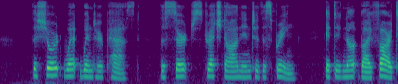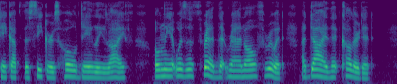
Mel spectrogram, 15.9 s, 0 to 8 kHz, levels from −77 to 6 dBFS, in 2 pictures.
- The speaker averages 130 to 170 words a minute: Yes, average, 145 wpm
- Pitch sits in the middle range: Yes, medium, 175 Hz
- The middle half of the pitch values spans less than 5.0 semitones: Yes, average, 2.9 semitones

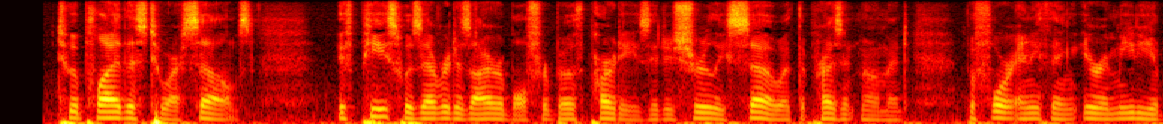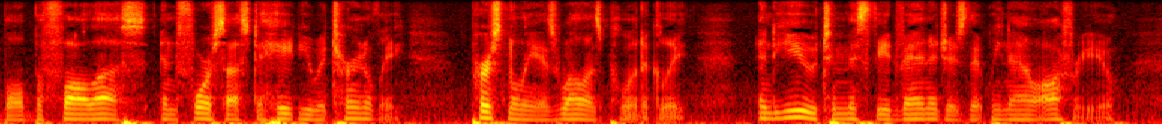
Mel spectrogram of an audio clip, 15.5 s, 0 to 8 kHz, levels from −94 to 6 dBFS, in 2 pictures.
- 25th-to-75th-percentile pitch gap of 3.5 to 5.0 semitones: No, average, 2.9 semitones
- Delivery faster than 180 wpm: Yes, average, 190 wpm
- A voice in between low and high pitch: No, low, 125 Hz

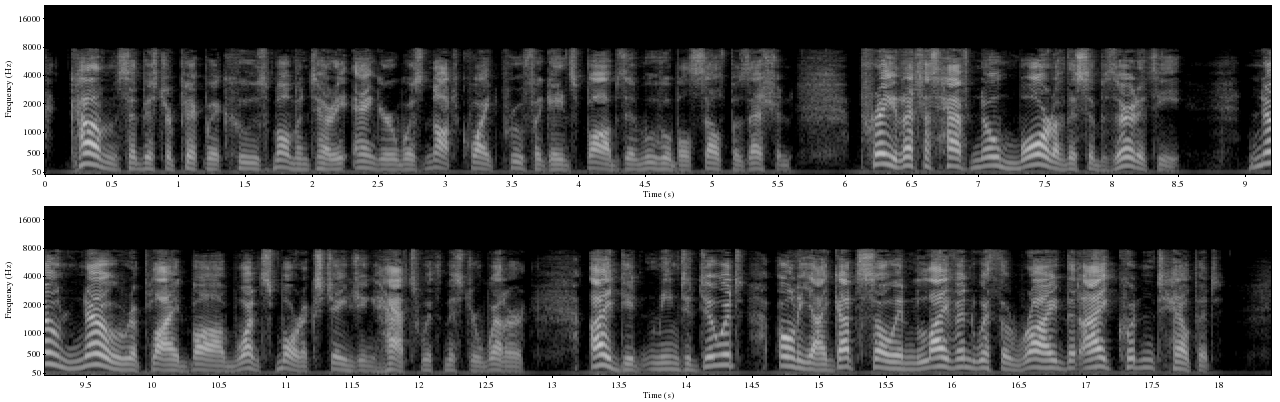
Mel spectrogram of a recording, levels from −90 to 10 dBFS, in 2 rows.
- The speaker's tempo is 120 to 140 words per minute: No, average, 180 wpm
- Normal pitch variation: No, wide, 7.7 semitones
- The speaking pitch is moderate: Yes, medium, 145 Hz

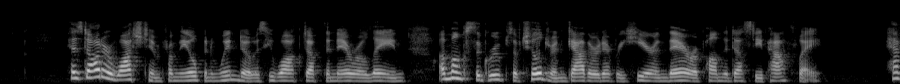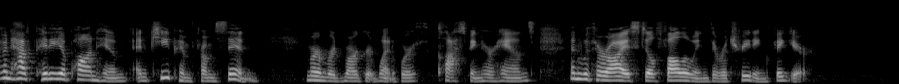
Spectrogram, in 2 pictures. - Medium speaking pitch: Yes, medium, 175 Hz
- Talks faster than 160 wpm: Yes, average, 180 wpm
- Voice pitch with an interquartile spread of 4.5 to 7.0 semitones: Yes, average, 5.0 semitones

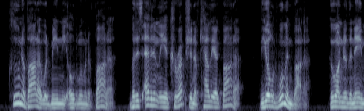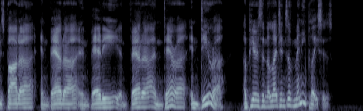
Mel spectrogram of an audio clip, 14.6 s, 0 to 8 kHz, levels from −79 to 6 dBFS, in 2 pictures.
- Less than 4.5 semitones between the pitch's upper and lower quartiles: No, average, 5.2 semitones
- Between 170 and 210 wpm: Yes, average, 180 wpm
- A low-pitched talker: Yes, low, 125 Hz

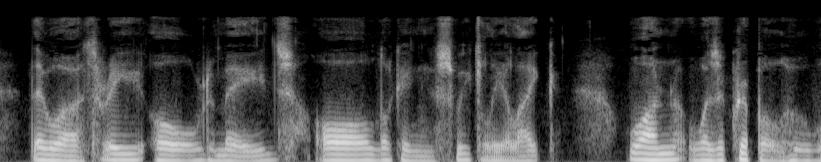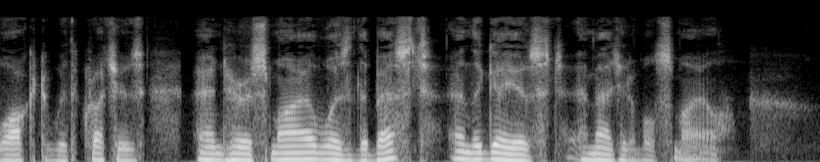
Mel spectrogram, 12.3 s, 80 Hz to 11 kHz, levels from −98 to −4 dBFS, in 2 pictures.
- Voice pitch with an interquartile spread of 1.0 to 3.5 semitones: Yes, narrow, 2.6 semitones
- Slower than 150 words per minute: Yes, slow, 135 wpm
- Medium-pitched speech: No, low, 120 Hz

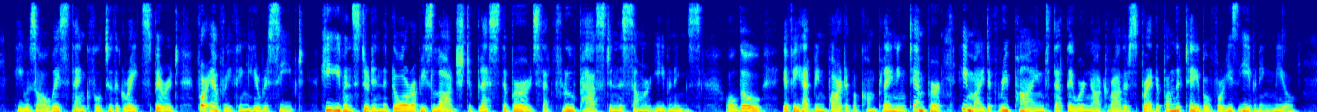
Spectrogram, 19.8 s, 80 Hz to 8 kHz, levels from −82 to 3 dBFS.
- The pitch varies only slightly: No, average, 3.7 semitones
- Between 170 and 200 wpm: Yes, average, 175 wpm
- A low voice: No, medium, 180 Hz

